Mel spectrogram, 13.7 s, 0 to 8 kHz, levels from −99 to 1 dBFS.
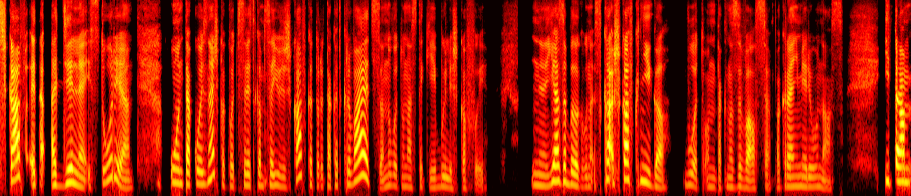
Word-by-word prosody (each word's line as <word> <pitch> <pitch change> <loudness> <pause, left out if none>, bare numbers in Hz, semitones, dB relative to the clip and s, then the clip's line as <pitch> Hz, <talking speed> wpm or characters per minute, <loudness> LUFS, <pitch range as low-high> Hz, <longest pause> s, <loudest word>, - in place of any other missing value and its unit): шкаф— - - +8
это - - +3
отдельная 170 0 +3
история. 255 - -1 0.6
Он 205 -2 -3
такой, 185 +1 0
знаешь, 315 - 0
как - - -13
вот 155 - -10
в - - -2
Советском 170 -1 -4
Союзе 170 -3 -5
шкаф, 300 - -1
который 160 -4 -11
так 155 +2 -9
открывается, 190 - +2
ну, 165 +6 -12
вот 160 -1 -13
у - - -16
нас 140 -1 -2
такие 135 -2 -12
были 145 -2 -12
шкафы. 125 - -11 0.7
М, 175 -1 -11
я 230 +9 +3
забыла, 190 -7 0
как 145 -1 -20
у - - -12
нас 150 - -3
ска 260 - +6
шкаф-книга. 235 -6 +2 0.2
Вот, 180 -1 -10
он 145 -1 -17
так - - -13
назывался, 140 -3 -3
по - - -14
крайней 155 -1 -2
мере, 150 -1 -8
у 150 +1 -14
нас. - - -9 0.6
И 230 - -2
там 225 -1 +7
170 Hz, 185 wpm, -26 LUFS, 150-210 Hz, 0.7 s, шкаф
